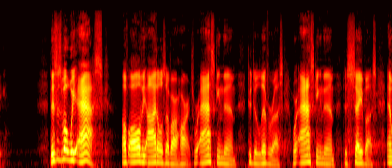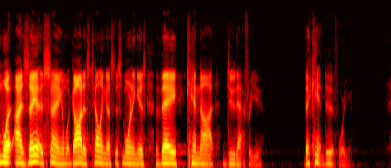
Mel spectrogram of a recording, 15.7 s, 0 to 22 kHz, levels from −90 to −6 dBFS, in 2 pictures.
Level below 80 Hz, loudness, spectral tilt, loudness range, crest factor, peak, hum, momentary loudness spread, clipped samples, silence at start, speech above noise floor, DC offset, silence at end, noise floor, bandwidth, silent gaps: -68 dBFS; -27 LUFS; -5.5 dB/octave; 15 LU; 26 dB; -4 dBFS; none; 18 LU; under 0.1%; 1 s; 54 dB; under 0.1%; 0.95 s; -82 dBFS; 16.5 kHz; none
